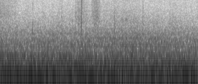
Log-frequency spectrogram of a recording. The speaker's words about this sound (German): Äh, jetzt muss ich trotzdem mein Auto in die Einfahrt stellen, weil äh, die, weil die Nachbarn an der Straße stehen.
